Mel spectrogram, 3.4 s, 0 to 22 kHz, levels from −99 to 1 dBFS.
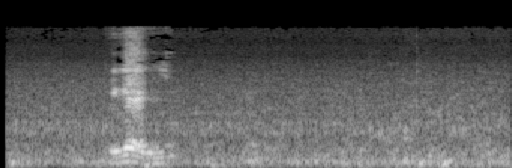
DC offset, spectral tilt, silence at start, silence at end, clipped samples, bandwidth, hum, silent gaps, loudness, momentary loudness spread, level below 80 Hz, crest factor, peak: under 0.1%; -4 dB/octave; 0.05 s; 0 s; under 0.1%; 11.5 kHz; none; none; -16 LUFS; 22 LU; -42 dBFS; 20 dB; 0 dBFS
